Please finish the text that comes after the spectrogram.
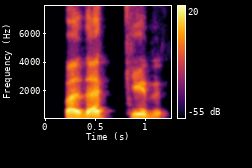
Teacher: മേലെ മുൻപല്ലുകളുടെ അറ്റം താഴെ ചുണ്ടിന്റെ പള്ളഭാഗത്ത് വെച്ചുകൊണ്ടാണ് നമ്മൾ ഫ എന്നുള്ള അക്ഷരം ഉച്ചരിക്കുന്നത്.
